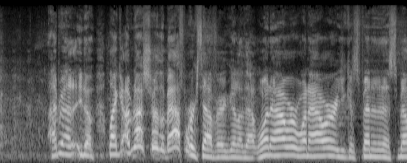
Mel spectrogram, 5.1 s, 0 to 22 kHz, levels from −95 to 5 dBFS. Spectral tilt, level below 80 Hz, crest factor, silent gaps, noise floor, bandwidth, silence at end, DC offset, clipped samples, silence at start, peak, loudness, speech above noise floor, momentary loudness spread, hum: -5 dB/octave; -64 dBFS; 16 dB; none; -43 dBFS; 19.5 kHz; 0 s; under 0.1%; under 0.1%; 0 s; -4 dBFS; -18 LUFS; 25 dB; 6 LU; none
